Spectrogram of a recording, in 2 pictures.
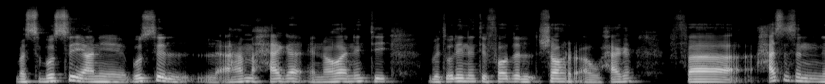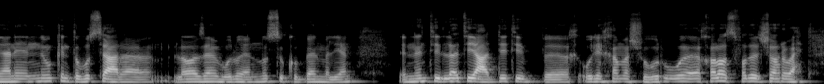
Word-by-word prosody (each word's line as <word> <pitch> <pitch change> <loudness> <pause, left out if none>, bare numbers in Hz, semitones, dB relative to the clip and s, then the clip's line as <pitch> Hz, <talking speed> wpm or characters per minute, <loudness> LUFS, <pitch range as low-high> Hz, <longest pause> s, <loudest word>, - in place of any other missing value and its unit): بس 125 +1 0
بُصي 155 +6 +4
يعني 125 -4 +2
بُصي 145 +8 +2 0.3
لأهم 120 +6 -2
حاجة، 135 +1 +2 0.2
إن 110 +1 -6
هو 120 +3 +4
إن 135 0 +1
أنتِ 145 0 -4 0.6
بتقولي 135 +4 +1
إن 140 - +2
أنتِ 135 0 -1
فاضل 135 -1 +1
شهر 135 -1 +2
أو 105 -1 -4
حاجة 120 +6 -2 0.3
ف - - -4 0.7
حاسس 180 -3 0
إن 135 -5 -2
يعني 130 +1 0
إن 135 +2 -5
ممكن 150 0 -4
تبصي 135 0 -1
على 115 -1 +2 0.2
اللي 115 +1 -3
هو 125 0 +2
زي 130 +1 0
ما 130 - -1
بيقولوا 120 0 -2
يعني 115 0 -4
نص 130 +1 -6
الكوبايه 120 +1 -5
المليان، 120 +1 -5 0.5
إن 125 +3 -2
أنتِ 145 +1 -3
دلوقتي 145 +1 +3
عدّيتِ 135 +5 +2
ب 115 -3 -4
خ 115 - -14
قولي 130 0 -2
5 130 0 -4
شهور 125 +1 -4
وخلاص 140 +2 0
فاضل 140 -1 -1
شهر 135 0 -1
واحد، 125 0 -2
130 Hz, 170 wpm, -22 LUFS, 120-140 Hz, 0.7 s, بُصي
